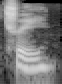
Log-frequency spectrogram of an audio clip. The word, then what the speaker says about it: tree: also some special rules since the th sound is difficult for some people to pronounce three is pronounced as tree and since n is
